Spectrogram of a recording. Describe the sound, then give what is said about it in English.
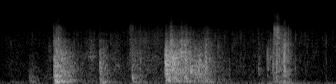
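A door bursts open with a loud bang, surrounded by a few sharp wooden thumps and clatters spread over a few seconds, with no voices. “And then Maggie is right there, center stage, at the table, when the door flies open again.”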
